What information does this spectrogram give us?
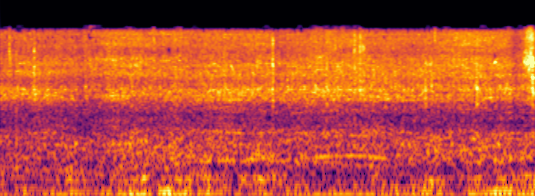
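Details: Continuous car engine drone and road traffic noise, with no animal heard.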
